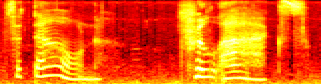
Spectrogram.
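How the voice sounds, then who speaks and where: A woman playing a sardonic female fantasy villain who haunts dreams, in a breathy, often whispered ASMR roleplay with a wry, taunting manner. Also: on the high side, expressive, darkish tone, full character voice. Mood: coaxing. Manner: wry, taunting, theatrical, unhurried.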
